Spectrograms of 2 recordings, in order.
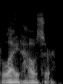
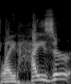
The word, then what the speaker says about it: Lighthizer: And I've been corrected on how I pronounce his name. His name is shit to me. So I don't really care if it's Lighthizer or Lighthouser.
